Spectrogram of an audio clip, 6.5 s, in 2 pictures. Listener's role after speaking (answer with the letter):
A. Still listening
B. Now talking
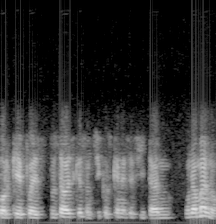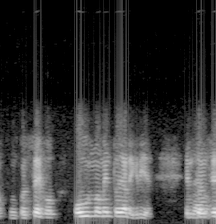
A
